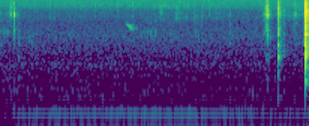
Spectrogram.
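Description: Near silence: room tone with a steady low hum, and a couple of faint clicks near the end.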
